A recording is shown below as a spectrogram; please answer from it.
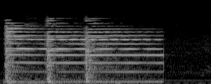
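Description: Competition field's teleop-start signal: three bell strikes about half a second apart, their ringing tones cut off suddenly after about a second and a half. It marks the start of the driver-controlled period after autonomous.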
